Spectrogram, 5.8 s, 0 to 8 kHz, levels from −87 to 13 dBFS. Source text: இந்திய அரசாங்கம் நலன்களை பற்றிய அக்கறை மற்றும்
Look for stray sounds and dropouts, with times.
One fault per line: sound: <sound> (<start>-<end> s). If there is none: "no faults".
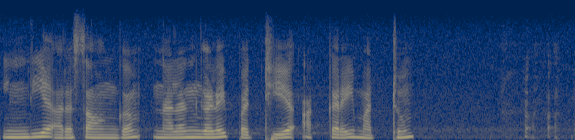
sound: laugh (5.0-5.6 s)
